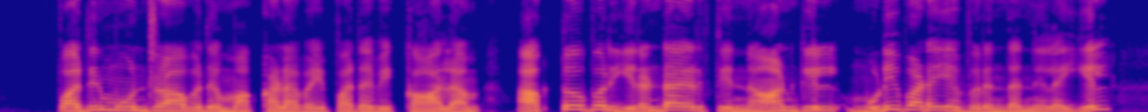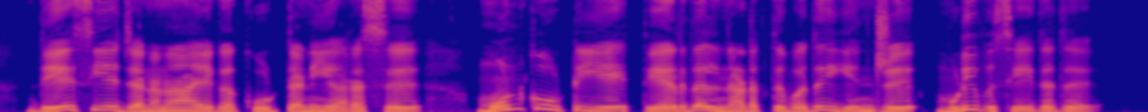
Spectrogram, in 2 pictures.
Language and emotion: Tamil, neutral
